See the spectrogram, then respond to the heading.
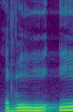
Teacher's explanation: bacanya ini ditebalkan dengan cara mengangkat pangkal lidah kita. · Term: tafkhim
